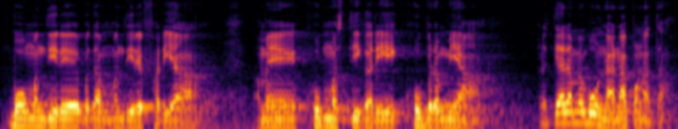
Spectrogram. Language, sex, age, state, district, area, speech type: Gujarati, male, 30-45, Gujarat, Surat, rural, spontaneous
